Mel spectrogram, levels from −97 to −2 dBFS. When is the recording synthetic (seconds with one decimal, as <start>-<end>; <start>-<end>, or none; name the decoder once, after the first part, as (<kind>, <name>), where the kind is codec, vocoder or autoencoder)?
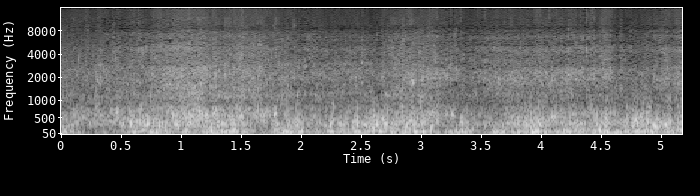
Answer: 0.0-3.1 (vocoder, BigVGAN v2)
